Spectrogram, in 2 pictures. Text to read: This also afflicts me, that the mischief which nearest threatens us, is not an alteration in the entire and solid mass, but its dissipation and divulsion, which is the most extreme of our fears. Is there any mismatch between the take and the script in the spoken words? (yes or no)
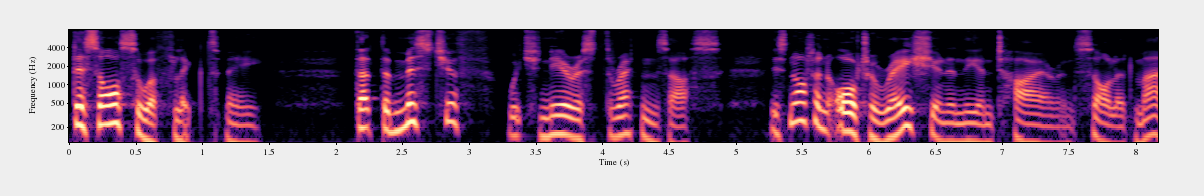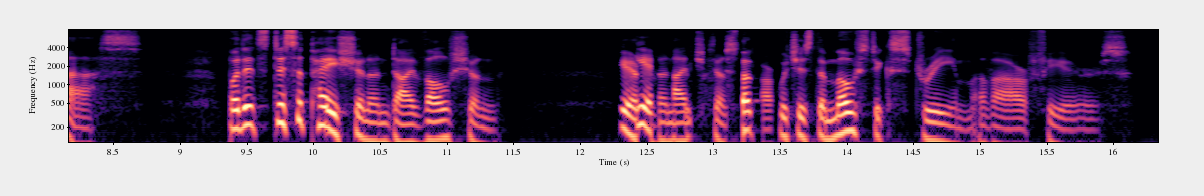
yes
